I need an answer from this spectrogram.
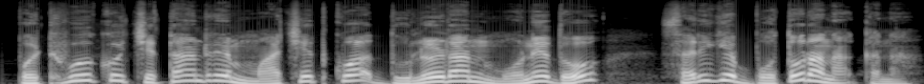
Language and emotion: Santali, disgusted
